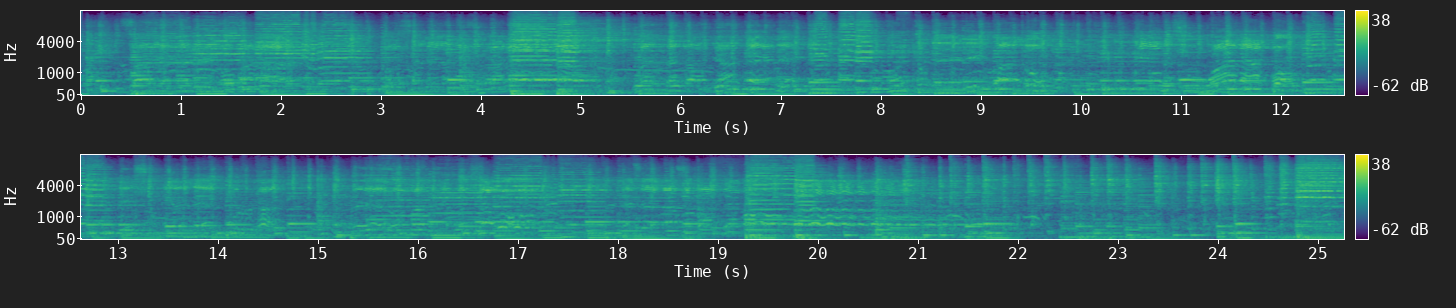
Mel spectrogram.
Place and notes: neoscenes: Mi Tierra salsa caliente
